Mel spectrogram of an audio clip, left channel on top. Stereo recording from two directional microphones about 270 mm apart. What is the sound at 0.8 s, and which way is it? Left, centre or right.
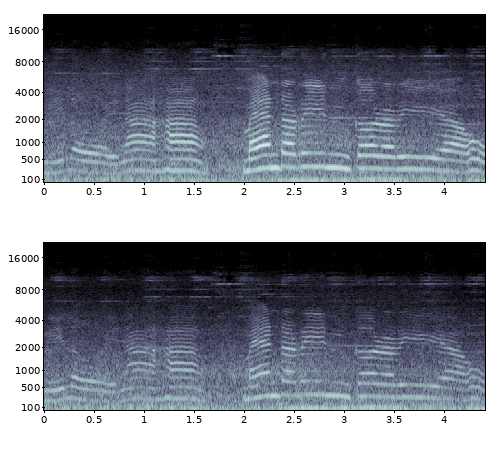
Speech, left.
